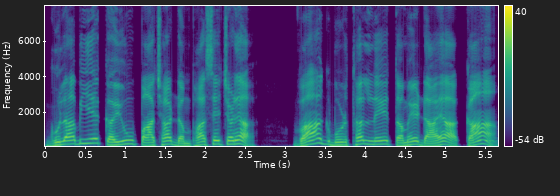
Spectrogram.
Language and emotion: Gujarati, neutral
